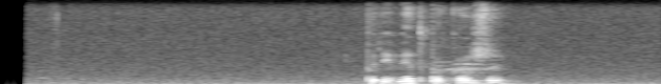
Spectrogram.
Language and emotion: Russian, neutral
